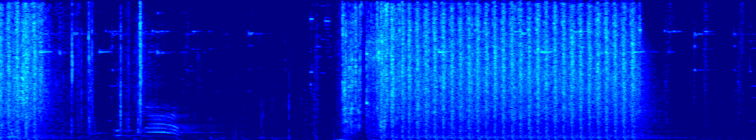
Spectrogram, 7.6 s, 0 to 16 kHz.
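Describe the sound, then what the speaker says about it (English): Automatic weapon fire in The Division 2. A few scattered shots come first, then a long, steady burst of rapid gunfire runs loud for several seconds and stops. A voice can be heard near the start. "What is he shooting at?"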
